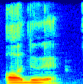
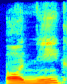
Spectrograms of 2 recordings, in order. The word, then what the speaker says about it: 어느: خب کلمه بعدی ما کلمه آنوه. آنو به معنی کدامه. دقت کنید که این کلمه آنی تلفظ نمیشه، بلکه آنو تلفظ میشه.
